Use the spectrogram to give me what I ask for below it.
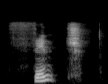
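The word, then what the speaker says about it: sinh: this is hyperbolic sign it's pronounced cinch s-i-n-c-h this is pronounced the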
